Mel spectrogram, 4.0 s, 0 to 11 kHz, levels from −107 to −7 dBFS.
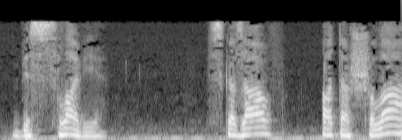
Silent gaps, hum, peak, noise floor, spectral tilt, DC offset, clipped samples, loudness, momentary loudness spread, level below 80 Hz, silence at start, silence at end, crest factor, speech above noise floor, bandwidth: none; none; -4 dBFS; -38 dBFS; -4.5 dB/octave; under 0.1%; under 0.1%; -18 LUFS; 9 LU; -36 dBFS; 0.1 s; 0 s; 14 dB; 21 dB; 6.6 kHz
